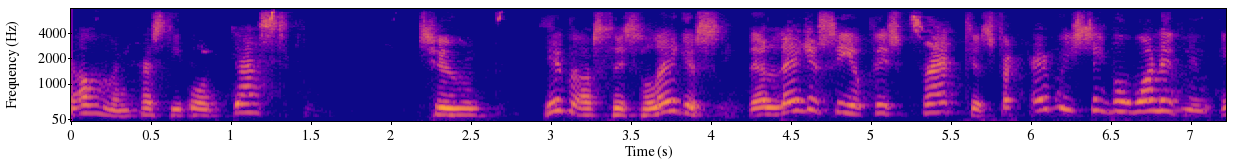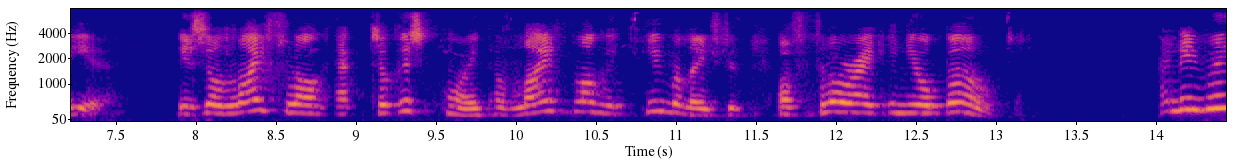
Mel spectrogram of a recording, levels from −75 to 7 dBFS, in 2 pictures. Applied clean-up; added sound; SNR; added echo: neural mask model DeepFilterNet 3.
